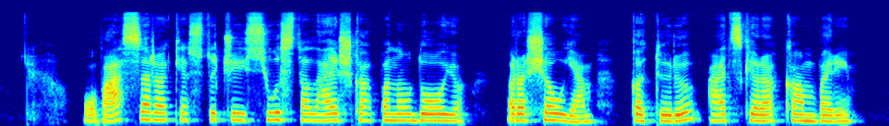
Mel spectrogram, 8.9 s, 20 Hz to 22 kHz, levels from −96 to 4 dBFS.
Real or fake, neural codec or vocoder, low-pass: fake; codec, 44.1 kHz, 7.8 kbps, Pupu-Codec; 14.4 kHz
